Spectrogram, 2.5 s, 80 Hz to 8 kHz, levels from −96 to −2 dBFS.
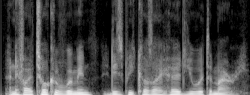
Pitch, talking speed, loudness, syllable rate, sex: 125 Hz, 360 wpm, -16 LUFS, 8.5 syllables/s, male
